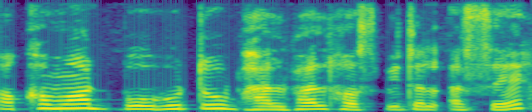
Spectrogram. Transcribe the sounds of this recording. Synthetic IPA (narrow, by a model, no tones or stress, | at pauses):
ɔkʰɔmɔt̚boɦutʊbʱalbʱalɦɔspitalasɛ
